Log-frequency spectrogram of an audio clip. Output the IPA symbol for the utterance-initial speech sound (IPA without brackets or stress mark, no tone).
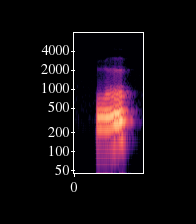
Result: w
